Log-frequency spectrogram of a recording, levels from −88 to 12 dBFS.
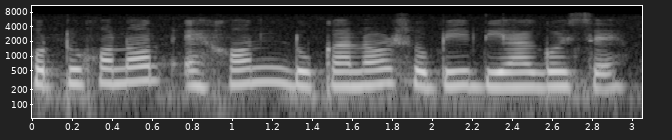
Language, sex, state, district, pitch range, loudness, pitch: Assamese, female, Assam, Sonitpur, 235-270 Hz, -16 LUFS, 245 Hz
